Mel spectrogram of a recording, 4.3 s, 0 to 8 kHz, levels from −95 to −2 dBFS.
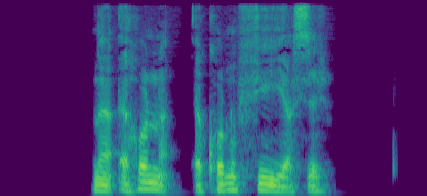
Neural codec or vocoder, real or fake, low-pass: none; real; 7.2 kHz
